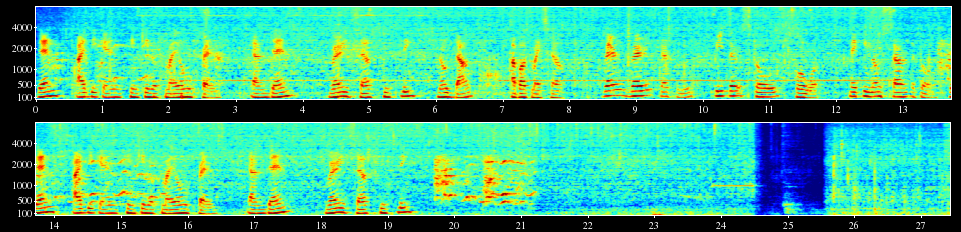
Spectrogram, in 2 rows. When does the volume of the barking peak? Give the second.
21 s.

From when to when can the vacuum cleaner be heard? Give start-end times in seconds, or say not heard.
1.5-12.9.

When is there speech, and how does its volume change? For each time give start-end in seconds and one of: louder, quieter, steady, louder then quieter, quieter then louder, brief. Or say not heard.
0.0-19.6 steady.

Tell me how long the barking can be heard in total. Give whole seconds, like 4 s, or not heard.
5 s.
